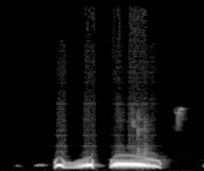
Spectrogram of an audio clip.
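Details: Spotted dove cooing to provoke a rival: a brief two-part phrase, a rising-falling note running into a wavering coo, then a longer steady throaty coo fading off.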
